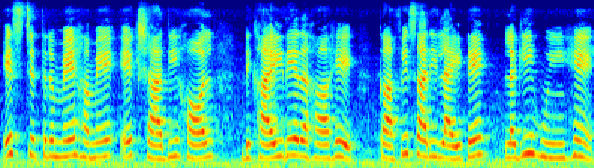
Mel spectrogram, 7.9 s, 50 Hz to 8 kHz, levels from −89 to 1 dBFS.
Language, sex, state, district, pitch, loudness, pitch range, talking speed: Hindi, female, Madhya Pradesh, Bhopal, 255 Hz, -18 LUFS, 230-275 Hz, 130 wpm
